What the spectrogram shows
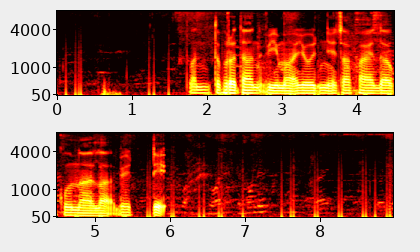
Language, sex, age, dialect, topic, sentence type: Marathi, male, 25-30, Varhadi, banking, question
